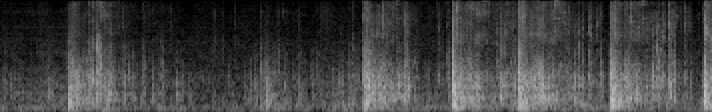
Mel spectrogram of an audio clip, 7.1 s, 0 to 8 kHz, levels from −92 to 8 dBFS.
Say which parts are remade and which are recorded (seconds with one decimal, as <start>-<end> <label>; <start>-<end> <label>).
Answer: 0.0-0.7 remade; 0.7-5.0 recorded; 5.0-5.4 remade; 5.4-7.1 recorded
